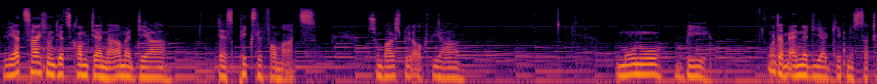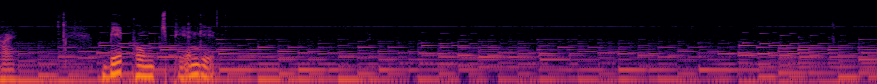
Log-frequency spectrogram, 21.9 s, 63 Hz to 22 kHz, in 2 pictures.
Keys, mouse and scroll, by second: 4.1-5.2 typing, 6.6 o, 7.0 b, 7.3 space, 9.5-10.4 typing, 11.7-12.9 typing, 13.1 Return, 14.6 click, 15.8 click, 19.0 drag, 19.8 click, 20.3 Up, 21.2 Left.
